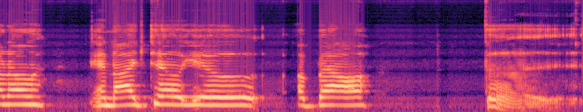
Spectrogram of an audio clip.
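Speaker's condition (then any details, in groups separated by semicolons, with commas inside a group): Cerebral palsy; present from birth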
